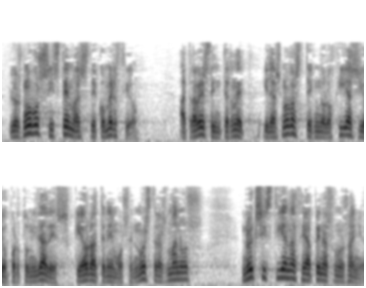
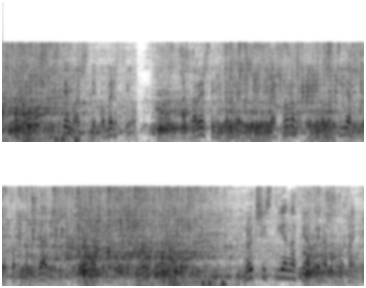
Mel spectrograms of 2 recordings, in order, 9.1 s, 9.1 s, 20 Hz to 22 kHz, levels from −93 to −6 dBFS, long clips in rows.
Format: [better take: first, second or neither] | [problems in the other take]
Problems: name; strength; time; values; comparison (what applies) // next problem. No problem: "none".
first | background sound (Toilet flush / Water); 4 dB above the speech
